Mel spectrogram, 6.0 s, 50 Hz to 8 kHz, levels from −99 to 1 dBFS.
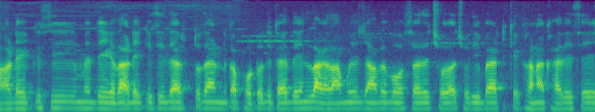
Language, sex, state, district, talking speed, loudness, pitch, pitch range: Hindi, male, Haryana, Rohtak, 250 wpm, -20 LUFS, 115 Hz, 115-120 Hz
